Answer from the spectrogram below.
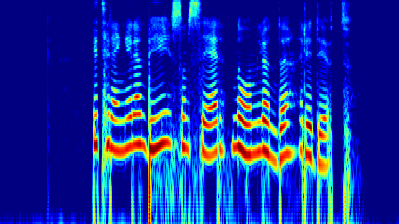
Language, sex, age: Norwegian, female, 31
